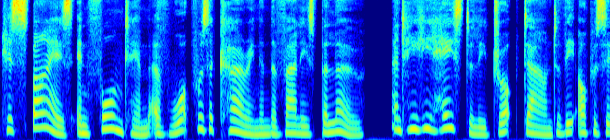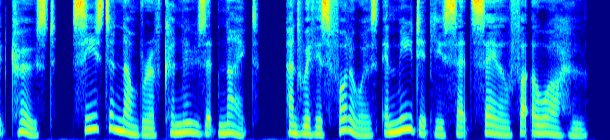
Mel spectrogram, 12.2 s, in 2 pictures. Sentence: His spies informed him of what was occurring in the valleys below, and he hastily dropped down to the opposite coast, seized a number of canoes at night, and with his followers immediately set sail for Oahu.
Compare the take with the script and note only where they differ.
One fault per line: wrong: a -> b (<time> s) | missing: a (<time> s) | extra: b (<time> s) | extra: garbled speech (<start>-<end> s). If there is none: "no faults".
extra: he (4.2 s)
